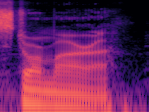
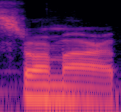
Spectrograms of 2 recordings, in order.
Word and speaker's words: Stormare: stormare --is mom and he corrected us on the pronunciation of his name peter stormare so it is store mara then its store mara but it's probably it's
